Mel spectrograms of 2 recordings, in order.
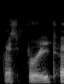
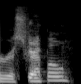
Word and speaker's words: Restrepo: I'm going to pronounce this guy's name more like Respirito or Respiro. – Oh, Xavier Restrepo.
